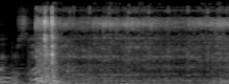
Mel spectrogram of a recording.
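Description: A domestic sewing machine starts up with a quick automatic back stitch, a short clattering burst, then settles into a steady, quiet mechanical whir as it understitches a skirt's facing and seam allowance.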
